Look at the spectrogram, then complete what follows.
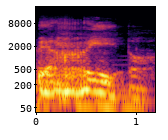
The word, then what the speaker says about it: Perrito: And something that was mentioned tonight was the dog character, Perrito. Am I saying that correctly? You gotta roll your R a little bit. Okay, go for it. Perrito.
